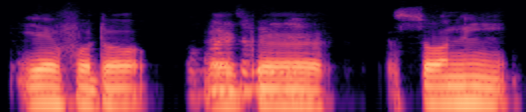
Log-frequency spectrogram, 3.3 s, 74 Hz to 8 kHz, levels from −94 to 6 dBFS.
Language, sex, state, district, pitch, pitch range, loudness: Hindi, male, Chhattisgarh, Bastar, 105 Hz, 100-110 Hz, -14 LUFS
